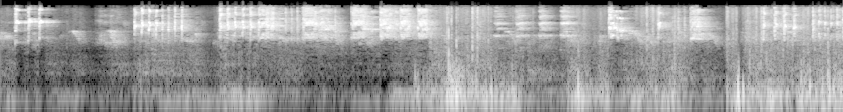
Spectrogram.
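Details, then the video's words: Lovebirds giving choppy bursts of shrill chattering, broken by frequent pauses, mixed with wing flapping and soft knocks. "love birds"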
